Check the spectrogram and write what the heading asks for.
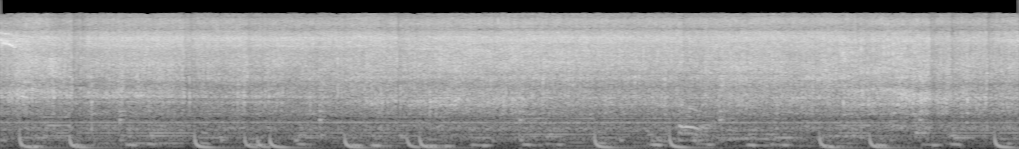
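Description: Chicken pieces sizzling as they fry in hot olive oil on a bed of sliced onions in a stainless steel pot over medium-high heat, a steady hiss.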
